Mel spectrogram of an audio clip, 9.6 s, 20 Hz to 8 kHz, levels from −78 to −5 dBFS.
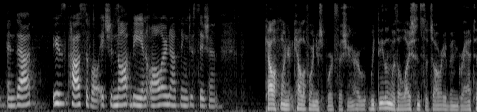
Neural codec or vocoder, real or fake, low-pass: codec, 16 kHz, 2 kbps, X-Codec, WavLM features, trained on Multilingual LibriSpeech; fake; 7.2 kHz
